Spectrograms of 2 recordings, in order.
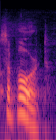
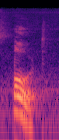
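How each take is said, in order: First: An extra vowel splits the s and p sounds. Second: The s and p sounds join with no vowel. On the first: "They pronounce it as" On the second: "they don't pronounce S P O R T as sport"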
